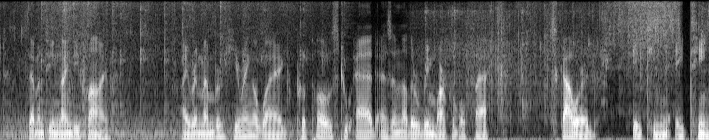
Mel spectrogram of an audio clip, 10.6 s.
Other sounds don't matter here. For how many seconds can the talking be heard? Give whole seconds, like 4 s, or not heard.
10 s.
